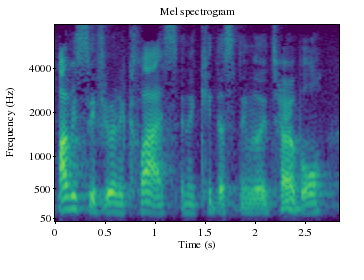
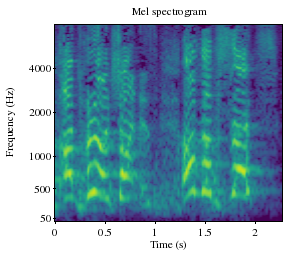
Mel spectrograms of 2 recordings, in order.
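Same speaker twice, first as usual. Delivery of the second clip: high, loud hammed-up tantrum; mock angry outburst; 13 semitones higher, 7 dB louder than usual. Lecturer mocking an angry sinner, hammed-up yell. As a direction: yell the excuse like a sulking child. Mocking someone sinning out of anger.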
